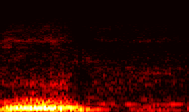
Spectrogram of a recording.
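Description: animal, dog snoring

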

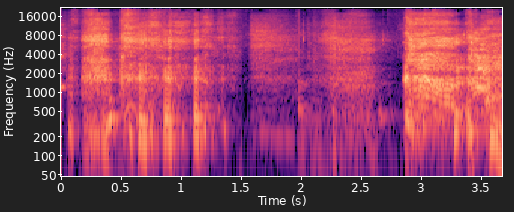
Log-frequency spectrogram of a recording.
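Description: human body sound, coughing

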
